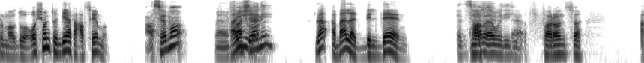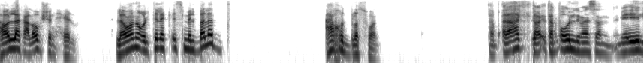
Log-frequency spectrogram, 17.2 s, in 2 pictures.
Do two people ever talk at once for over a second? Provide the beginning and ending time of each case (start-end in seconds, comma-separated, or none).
none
